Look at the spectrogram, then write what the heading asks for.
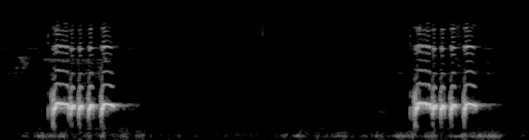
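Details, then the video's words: Songgo ratu style local zebra dove singing a stimulating lure song for quiet birds. Two clean, rolling phrases of quick, bubbly coos, each lasting under a second, are spaced by about three seconds of near silence. "Perkutut lokal songgo ratu suara pancingan naikan birahi lawan ampuh buat terapi burung malas bunyi"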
